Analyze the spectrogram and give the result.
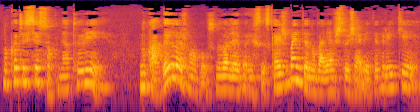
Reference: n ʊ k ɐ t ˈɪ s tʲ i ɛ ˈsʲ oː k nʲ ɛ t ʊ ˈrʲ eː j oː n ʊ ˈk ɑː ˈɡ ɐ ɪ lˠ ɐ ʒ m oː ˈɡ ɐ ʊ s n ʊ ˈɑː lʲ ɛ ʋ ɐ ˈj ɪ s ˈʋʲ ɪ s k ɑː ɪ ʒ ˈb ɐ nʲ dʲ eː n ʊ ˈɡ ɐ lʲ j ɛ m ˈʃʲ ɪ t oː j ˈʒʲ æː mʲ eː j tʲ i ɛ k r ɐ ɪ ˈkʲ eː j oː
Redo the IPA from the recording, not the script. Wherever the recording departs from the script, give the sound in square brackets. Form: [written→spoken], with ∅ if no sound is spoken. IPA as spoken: n ʊ k ɐ t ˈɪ s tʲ i ɛ ˈsʲ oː k nʲ ɛ t ʊ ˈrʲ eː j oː n ʊ ˈk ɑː ˈɡ ɐ ɪ lˠ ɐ ʒ m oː ˈɡ ɐ ʊ s n ʊ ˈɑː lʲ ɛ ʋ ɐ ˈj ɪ s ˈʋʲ ɪ s k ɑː ɪ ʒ ˈb ɐ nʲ dʲ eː n ʊ ˈɡ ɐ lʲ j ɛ m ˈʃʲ ɪ t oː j ˈʒʲ æː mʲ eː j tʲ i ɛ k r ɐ ɪ ˈkʲ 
